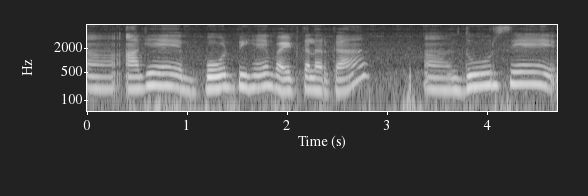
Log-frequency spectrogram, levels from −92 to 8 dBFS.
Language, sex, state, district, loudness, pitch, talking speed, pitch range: Hindi, female, Chandigarh, Chandigarh, -15 LUFS, 205 Hz, 115 wpm, 185-230 Hz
